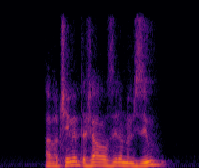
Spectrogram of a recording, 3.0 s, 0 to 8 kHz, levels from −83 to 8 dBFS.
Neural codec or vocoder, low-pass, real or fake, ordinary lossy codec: codec, 16 kHz in and 24 kHz out, 0.9 kbps, LongCat-Audio-Codec, fine tuned four codebook decoder; 7.2 kHz; fake; none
